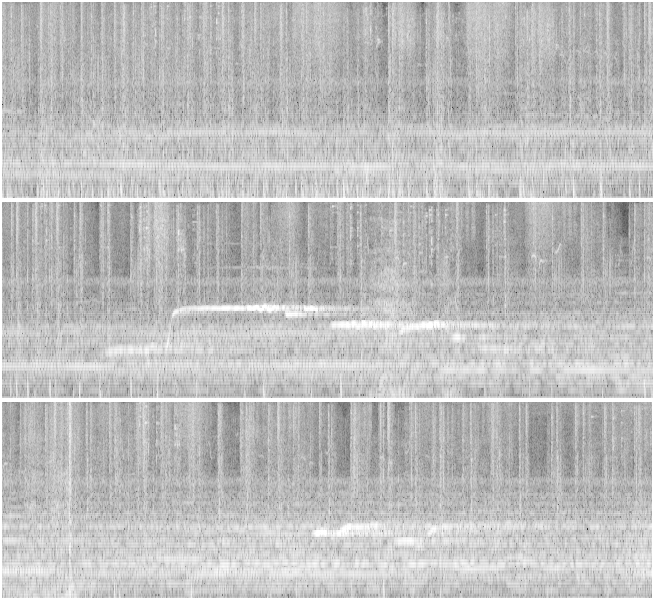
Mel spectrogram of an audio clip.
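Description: Horses' hooves clip-clopping in Red Dead Redemption, a steady patter of hoofbeats running throughout amid game ambience, with occasional tonal sound effects layered over them.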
